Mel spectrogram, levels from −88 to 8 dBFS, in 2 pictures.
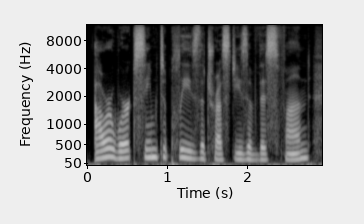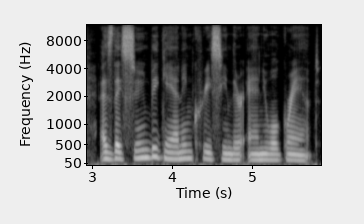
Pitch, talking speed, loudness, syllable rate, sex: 160 Hz, 185 wpm, -21 LUFS, 4.7 syllables/s, female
